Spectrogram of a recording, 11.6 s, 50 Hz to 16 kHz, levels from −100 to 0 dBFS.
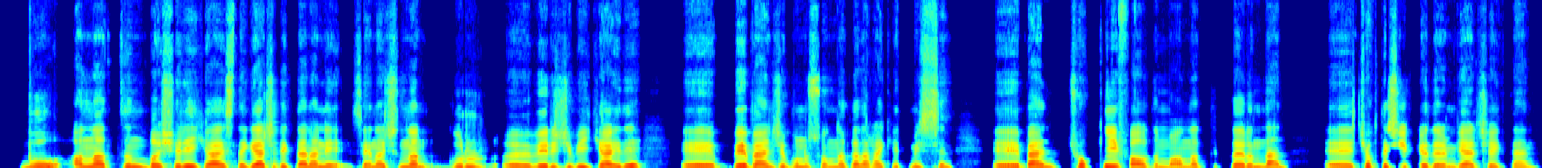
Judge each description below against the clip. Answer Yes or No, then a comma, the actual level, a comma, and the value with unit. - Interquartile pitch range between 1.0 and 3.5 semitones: Yes, average, 2.8 semitones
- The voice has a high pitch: No, medium, 150 Hz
